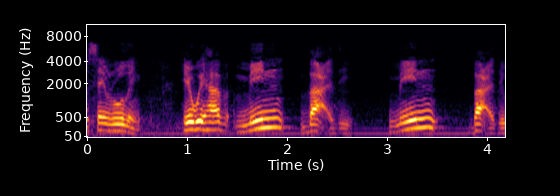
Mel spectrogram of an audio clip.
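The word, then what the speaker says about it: من بعد: Here we have Min Ba'di. Min Ba'di. We have Noon Sakin followed by a Ba. How do we pronounce it?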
